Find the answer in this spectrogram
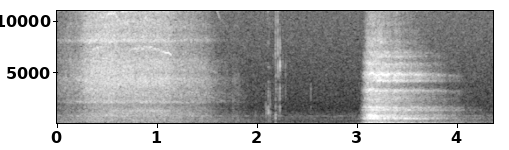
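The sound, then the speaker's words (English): A group of people breathes together: a long, airy inhale fades to near quiet, then a louder shared exhale rushes out near the end. “Would you guys take a breath with me?”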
